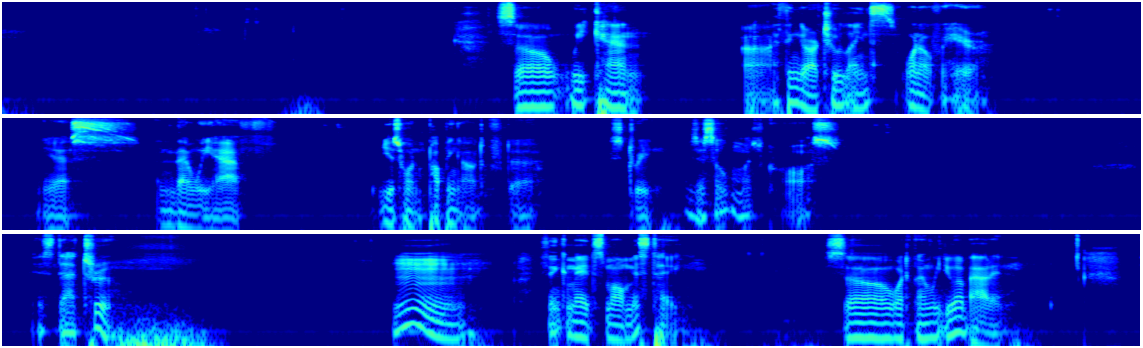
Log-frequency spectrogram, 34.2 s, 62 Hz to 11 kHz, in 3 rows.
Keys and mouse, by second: 28.4 Tab, 29.0 Tab, 30.7 ctrl+r.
